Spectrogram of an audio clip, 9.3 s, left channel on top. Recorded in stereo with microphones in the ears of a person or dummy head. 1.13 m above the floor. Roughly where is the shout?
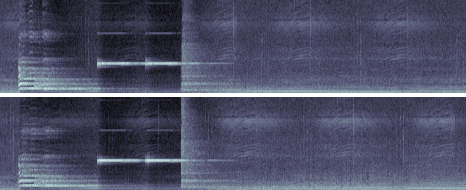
I don't hear a shout.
